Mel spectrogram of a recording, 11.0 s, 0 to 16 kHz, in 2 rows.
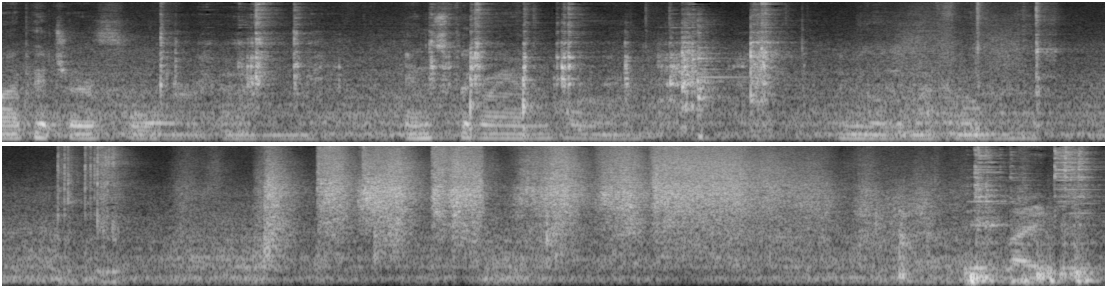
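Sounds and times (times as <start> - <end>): hissy scraping and rubbing: 6.4 - 10.4.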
